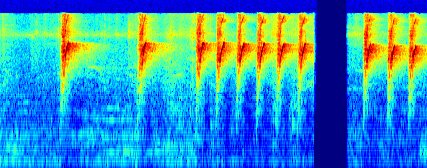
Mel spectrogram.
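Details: Brown-throated sunbird lure song for captive birds: a few isolated sharp, high chips, then a quick series of six evenly spaced chirps, a short gap, and three more.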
